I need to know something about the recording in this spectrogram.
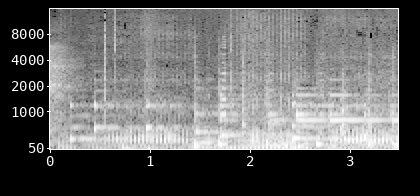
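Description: A cat vocalizing, a steady rumbling, purr-like sound with a few brief tonal notes layered over it, continuous for a few seconds with no talking.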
